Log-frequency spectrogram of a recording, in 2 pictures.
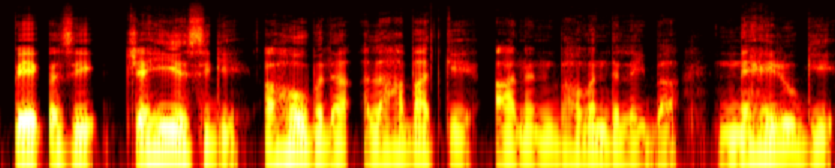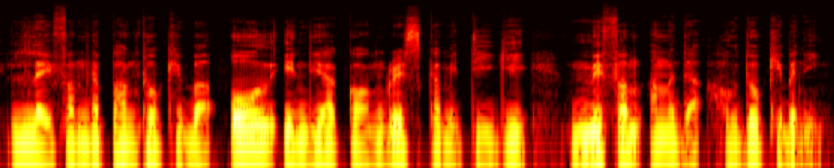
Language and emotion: Manipuri, neutral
